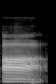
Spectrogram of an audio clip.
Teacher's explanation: विवृत स्वर की बात करें तो इसके उच्चारण में मुख सबसे अधिक खुला रहता है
